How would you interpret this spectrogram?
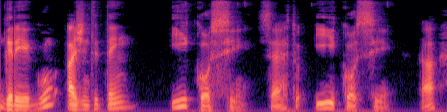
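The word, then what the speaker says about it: εἴκοσι: Tem pessoas que pronunciam erroneamente como e, certo? Isso daqui em grego não é ei, tá? Ou você pronuncia como i, ou numa pronúncia mais antiga pode se pronunciar como um e, um e longo e fechado. Ese ou então mas jamais como e tá?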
